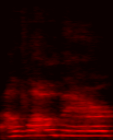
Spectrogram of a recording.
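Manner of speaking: soft half-whispered voice, a bit high. Greeting viewers while editing photos in Photoshop: half-whispering. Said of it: "I'm trying to whisper".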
